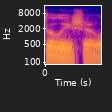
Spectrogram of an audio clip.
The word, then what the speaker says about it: Alicia: It's Alicia, like Alicia Keys.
